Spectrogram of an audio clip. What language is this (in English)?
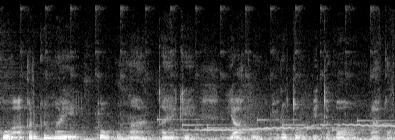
Māori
